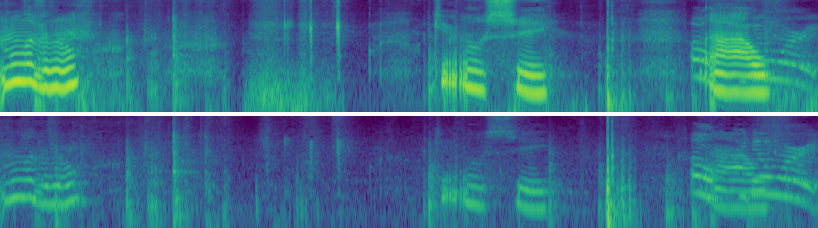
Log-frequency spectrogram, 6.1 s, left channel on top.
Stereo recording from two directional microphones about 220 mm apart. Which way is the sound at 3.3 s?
50° left (ahead or behind).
